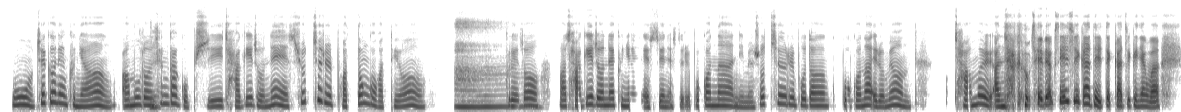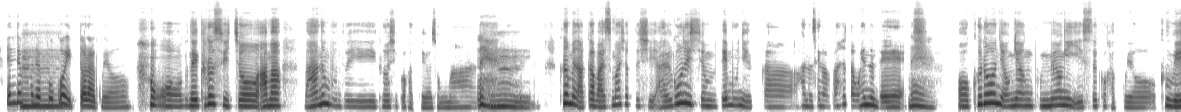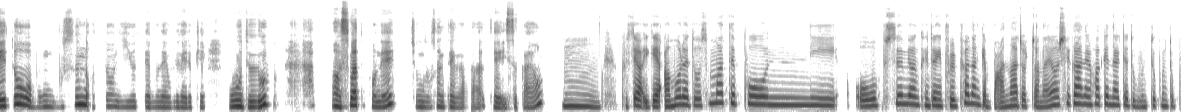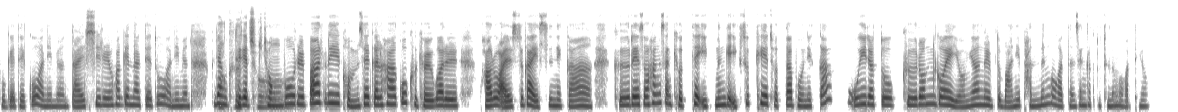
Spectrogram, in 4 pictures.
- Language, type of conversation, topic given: Korean, podcast, 스마트폰 중독을 줄이는 데 도움이 되는 습관은 무엇인가요?
- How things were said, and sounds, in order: other background noise; laughing while speaking: "안 자고"; other noise; tapping; laughing while speaking: "네"; laugh; teeth sucking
